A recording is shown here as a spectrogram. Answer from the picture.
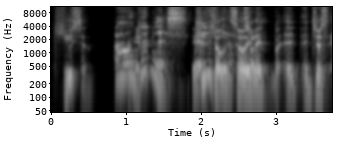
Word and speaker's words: Kussin: a collegial way so my name is pronounced cusin oh goodness so it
